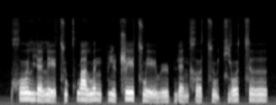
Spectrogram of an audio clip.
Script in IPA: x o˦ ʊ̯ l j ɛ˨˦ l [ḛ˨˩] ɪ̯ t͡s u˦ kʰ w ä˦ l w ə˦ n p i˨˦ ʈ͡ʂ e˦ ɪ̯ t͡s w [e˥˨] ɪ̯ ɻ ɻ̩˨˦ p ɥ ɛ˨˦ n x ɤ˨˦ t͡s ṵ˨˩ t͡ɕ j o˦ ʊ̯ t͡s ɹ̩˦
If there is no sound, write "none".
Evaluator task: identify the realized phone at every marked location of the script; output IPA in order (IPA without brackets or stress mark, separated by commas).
ḛ˨˩, ḛ˨˩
